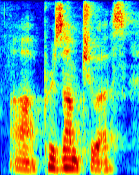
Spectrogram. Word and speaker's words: presumptuous: says another schwa so that would look like pra zum us presumptuous one thing i will say is that this chew us since they're unstressed presumptuous trust doesn't usually get all the way reduced to chess presumptuous but you don't really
